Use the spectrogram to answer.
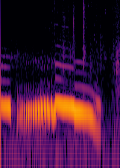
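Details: White, red-eyed Barbary dove, nodding as it gives its laughing call: a brief steady note, then a rapid pulsed rolling coo that smooths into a sustained tone and slides downward at the end; quiet indoor background.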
